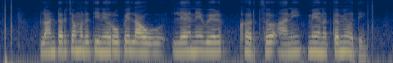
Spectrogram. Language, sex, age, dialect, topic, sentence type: Marathi, male, 25-30, Standard Marathi, agriculture, statement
